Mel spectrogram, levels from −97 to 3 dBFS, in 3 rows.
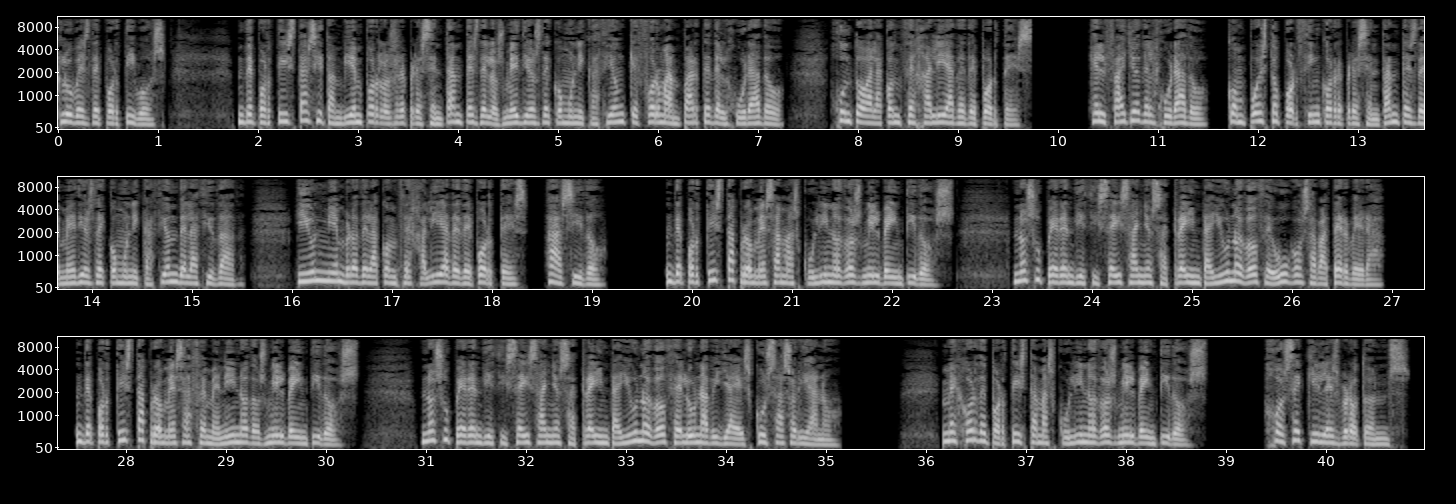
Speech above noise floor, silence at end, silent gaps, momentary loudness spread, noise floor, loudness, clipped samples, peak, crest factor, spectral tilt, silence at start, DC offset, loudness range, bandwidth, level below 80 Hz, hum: over 67 dB; 0.15 s; 9.75-10.30 s, 19.16-19.73 s, 26.94-27.49 s, 35.17-35.72 s, 38.83-39.38 s; 6 LU; under -90 dBFS; -24 LUFS; under 0.1%; -6 dBFS; 18 dB; -4.5 dB/octave; 0 s; under 0.1%; 2 LU; 10.5 kHz; -60 dBFS; none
